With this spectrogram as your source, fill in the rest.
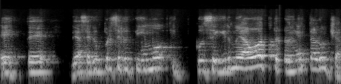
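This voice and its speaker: High in pitch, a man's voice moves at a fairly slow pace. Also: ordinary pitch variation. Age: 60s. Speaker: audience member, church activist. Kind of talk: panel discussion. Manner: halting.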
